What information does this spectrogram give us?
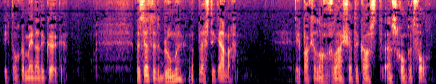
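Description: Wry storyteller in dutch radio play, really husky low voice, dry and close. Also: male voice, expressive, brisk, no echo, full character voice. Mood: wry, matter-of-fact. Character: wry male first-person narrator, fond of a drink. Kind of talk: scripted radio drama narration.

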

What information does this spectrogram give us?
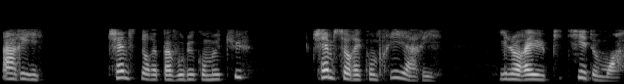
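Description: A woman's voice: on the high side, expressive, normal speed, muffled recording, pitched above the performer's own voice, lightly acted. A woman voicing a cowardly, grovelling middle-aged man in a storybook, pleading and stammering in a whining voice. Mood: wheedling, pleading.

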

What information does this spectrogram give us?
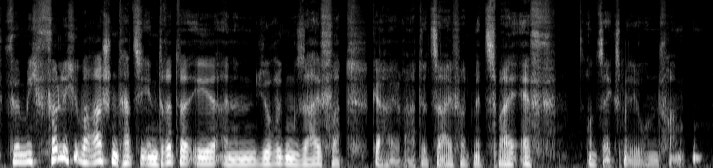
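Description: An actor playing a wry, world-weary middle-aged film dubbing actor, reminiscing in a dry, laconic, intimate radio play monologue with a gravelly, husky voice. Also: male voice, mid-range voice, normal speed, mellow, no room sound. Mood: resigned, musing. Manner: dry, laconic, musing aloud. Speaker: radio play actor, first-person narrator.

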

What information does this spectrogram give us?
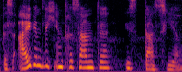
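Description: An actress playing a cool, cheeky young crime novelist and sleuth in a radio play, wry and self-assured. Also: female voice, a little high, sing-song, normal speed, a little mellow. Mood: amused, sly. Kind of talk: German radio play dialogue.

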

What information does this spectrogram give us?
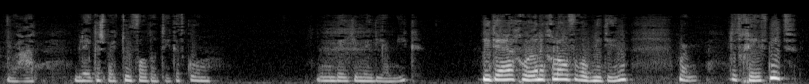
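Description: A middle-aged mother in a Dutch radio drama. Her voice is husky, with a gentle, doting way of explaining. She tends to sidestep evasively. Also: on the low side, fairly even intonation, normal speed, pauses often, poor audio.

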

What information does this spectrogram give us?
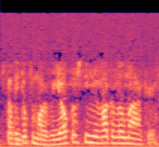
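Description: A cheeky, inquisitive young man played by an actor in a radio drama. His voice is fairly high, his talk colloquial and teasing, on a faintly noisy recording. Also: racing, lightly acted.

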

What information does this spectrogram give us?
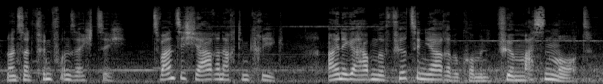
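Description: Actress as defiant West German underground militant, female, medium pitch, terse, radio drama, faint vehicle ambience. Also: a little fast, noisy background, natural voice. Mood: guarded, confessional.

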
